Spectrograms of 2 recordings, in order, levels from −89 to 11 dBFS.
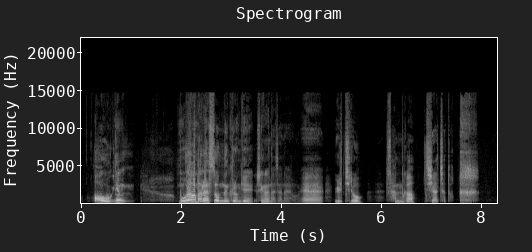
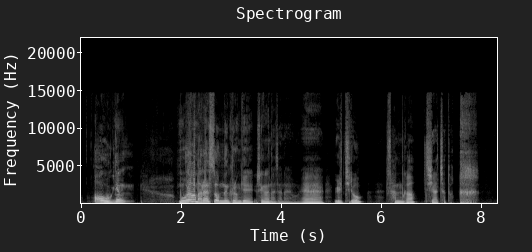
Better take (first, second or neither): second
